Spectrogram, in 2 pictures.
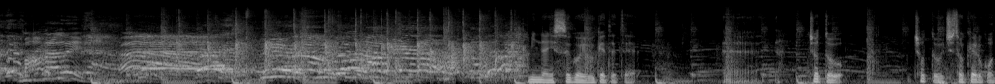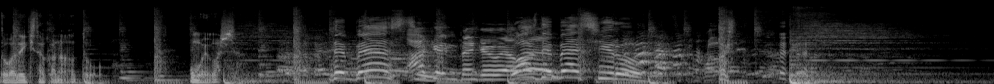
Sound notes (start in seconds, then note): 1.7 cheering; 5.2 non-english speech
